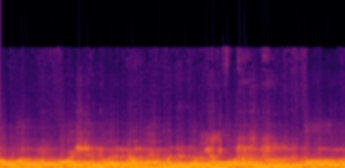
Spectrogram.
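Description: A man chants in a long, steady melodic voice through a loudspeaker in a large echoing hall.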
